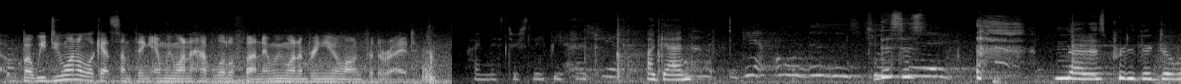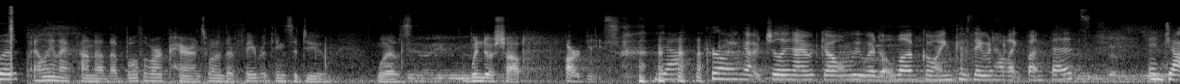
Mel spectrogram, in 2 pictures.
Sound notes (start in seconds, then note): 18.0 laughs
